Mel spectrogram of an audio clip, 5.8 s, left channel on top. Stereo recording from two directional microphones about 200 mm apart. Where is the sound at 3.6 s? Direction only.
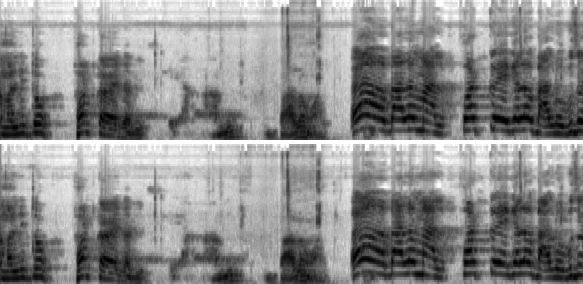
20° left (ahead or behind).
